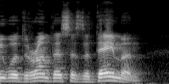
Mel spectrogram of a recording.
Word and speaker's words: daemon: Normally, what we would do is we would run this as a daemon. Demon. As a demon. That's That's the correct pronunciation.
